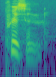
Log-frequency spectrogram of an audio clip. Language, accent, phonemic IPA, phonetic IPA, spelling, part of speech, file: English, US, /ˈpɹɪzn̩/, [pʰɹ̠̊ɪzn̩], prison, noun / verb, En-us-prison.ogg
